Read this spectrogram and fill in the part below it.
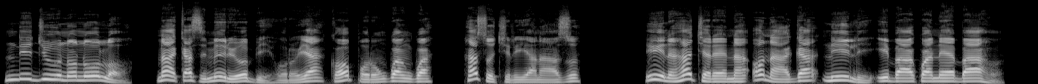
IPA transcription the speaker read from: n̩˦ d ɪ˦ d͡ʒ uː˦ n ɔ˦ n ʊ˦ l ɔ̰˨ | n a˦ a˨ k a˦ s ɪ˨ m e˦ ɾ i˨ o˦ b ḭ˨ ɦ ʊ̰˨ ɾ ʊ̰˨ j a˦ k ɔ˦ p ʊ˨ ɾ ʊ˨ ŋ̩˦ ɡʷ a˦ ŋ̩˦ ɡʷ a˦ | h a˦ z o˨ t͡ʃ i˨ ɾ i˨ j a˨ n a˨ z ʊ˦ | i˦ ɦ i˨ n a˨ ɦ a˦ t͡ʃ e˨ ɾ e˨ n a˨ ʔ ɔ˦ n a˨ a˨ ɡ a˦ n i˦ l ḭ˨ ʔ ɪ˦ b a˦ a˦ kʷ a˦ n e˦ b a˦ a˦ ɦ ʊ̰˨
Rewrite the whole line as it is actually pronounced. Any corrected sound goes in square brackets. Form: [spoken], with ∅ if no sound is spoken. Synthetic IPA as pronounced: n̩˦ d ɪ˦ d͡ʒ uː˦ n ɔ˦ n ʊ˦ l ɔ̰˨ | n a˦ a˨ k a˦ s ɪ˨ m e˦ ɾ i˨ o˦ b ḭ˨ ɦ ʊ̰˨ ɾ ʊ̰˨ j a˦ k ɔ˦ p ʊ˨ ɾ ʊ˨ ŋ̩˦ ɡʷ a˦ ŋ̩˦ ɡʷ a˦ | h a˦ [s] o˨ t͡ʃ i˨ ɾ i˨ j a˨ n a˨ z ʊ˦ | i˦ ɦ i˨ n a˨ ɦ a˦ t͡ʃ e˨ ɾ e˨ n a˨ ʔ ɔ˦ n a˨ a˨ ɡ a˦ n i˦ l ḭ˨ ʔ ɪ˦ b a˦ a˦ kʷ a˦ n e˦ b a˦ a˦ ɦ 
